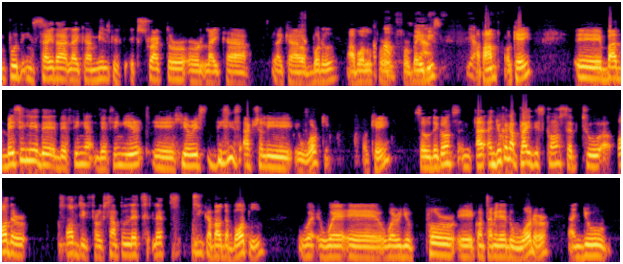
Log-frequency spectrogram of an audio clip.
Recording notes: This podcast is a recording of our weekly Instagram Live interview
